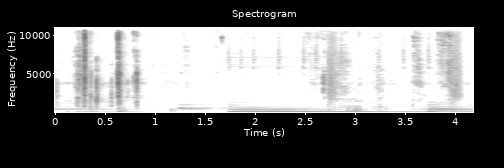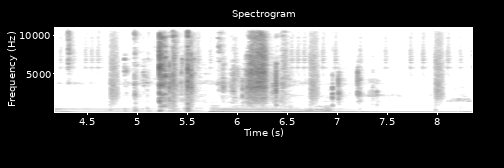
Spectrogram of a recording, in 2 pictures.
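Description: Plastic keycaps being pressed back onto a mechanical keyboard's switches: a few scattered sharp clicks, over soft background music with long low sustained notes.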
